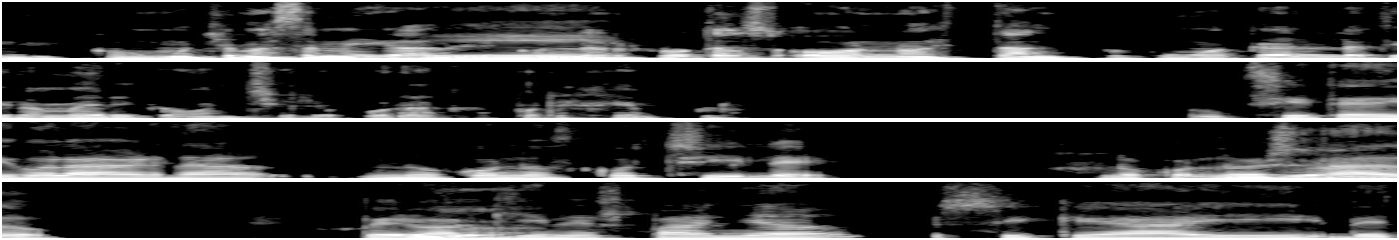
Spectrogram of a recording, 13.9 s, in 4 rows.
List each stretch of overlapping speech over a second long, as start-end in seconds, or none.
none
